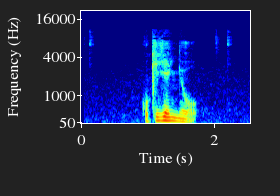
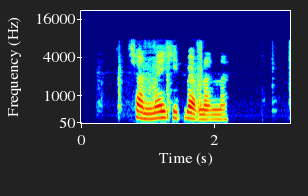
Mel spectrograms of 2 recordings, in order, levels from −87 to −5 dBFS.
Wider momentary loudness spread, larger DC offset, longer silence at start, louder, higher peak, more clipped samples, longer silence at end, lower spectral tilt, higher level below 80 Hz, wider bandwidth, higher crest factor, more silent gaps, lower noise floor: first, 15 LU vs 12 LU; neither; first, 0.95 s vs 0.55 s; second, -27 LUFS vs -18 LUFS; second, -8 dBFS vs -2 dBFS; neither; first, 0.85 s vs 0 s; about the same, -6.5 dB/octave vs -5.5 dB/octave; first, -52 dBFS vs -62 dBFS; first, 11 kHz vs 8 kHz; about the same, 20 dB vs 18 dB; neither; about the same, -67 dBFS vs -69 dBFS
